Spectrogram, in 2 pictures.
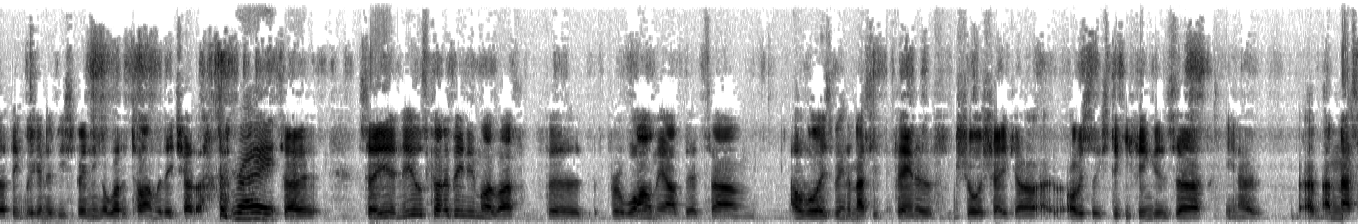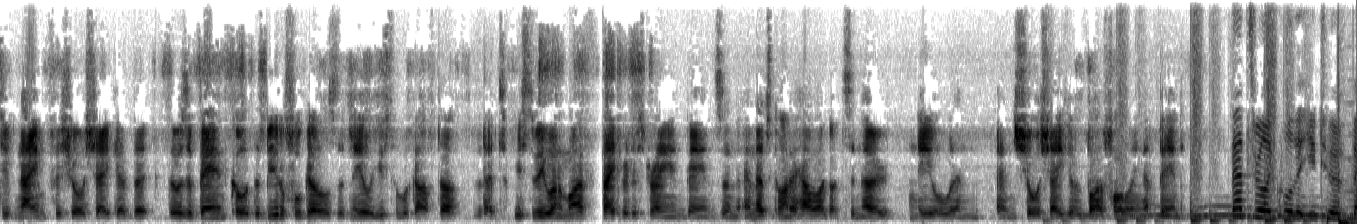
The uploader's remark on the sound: on the phone for this exclusive interview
